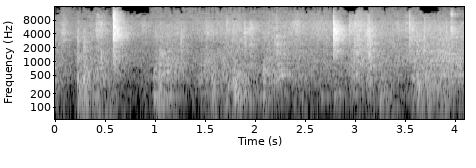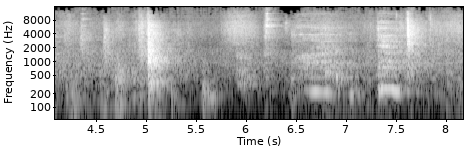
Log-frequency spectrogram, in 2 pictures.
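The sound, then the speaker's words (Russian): A door is handled and shut for the duration of a group practice, with soft creaks and rattles leading to a sharper knock midway, then a few lighter thuds amid quiet room shuffling and faint murmuring. “Можно дверь закрыть на время практики?”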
